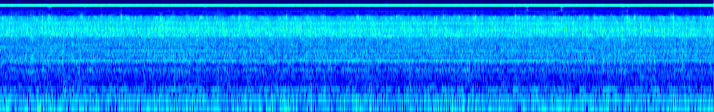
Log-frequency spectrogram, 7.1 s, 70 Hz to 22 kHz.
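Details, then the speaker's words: Cheap RC crawler gearbox (plastic versus all-metal Amazon units) running at constant throttle, meter reading about 49–50 dB: even whirring hiss with no knocks or grinding; gearbox noise normal. "Yeah, right in that 49 to 50 range. It's not a super accurate instrument."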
